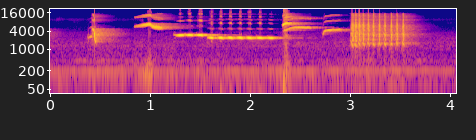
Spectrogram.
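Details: Sunda robin, local name tledekan gunung, tutor recording for training birds: a sharp note and a high slurred whistle, then level whistles and a rapid pulsed series of about ten notes. It ends with a dense buzzy trill, with a faint hum throughout.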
